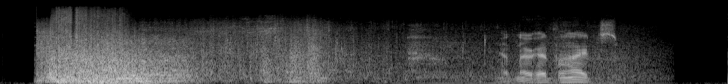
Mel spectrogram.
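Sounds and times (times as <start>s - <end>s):
car crashing over a cliff: 0.4s - 4.1s
grinding metal and rumbling debris: 0.4s - 5.2s
speech: 5.2s - 6.2s.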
